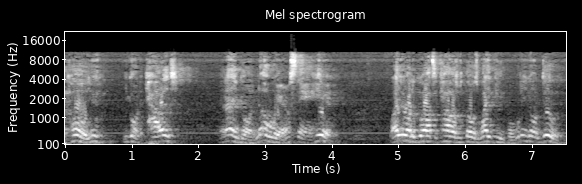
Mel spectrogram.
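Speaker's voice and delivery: a hint of scoffing buddies; mocking friends. Friends mock his college plans.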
